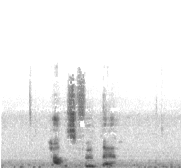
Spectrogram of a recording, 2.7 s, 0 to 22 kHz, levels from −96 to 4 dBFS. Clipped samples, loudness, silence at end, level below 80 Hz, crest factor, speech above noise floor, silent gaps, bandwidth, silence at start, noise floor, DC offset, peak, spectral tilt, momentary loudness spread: under 0.1%; -28 LUFS; 0 s; -76 dBFS; 24 dB; 22 dB; none; 13.5 kHz; 0.2 s; -51 dBFS; under 0.1%; -8 dBFS; -2 dB/octave; 24 LU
